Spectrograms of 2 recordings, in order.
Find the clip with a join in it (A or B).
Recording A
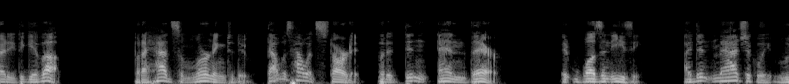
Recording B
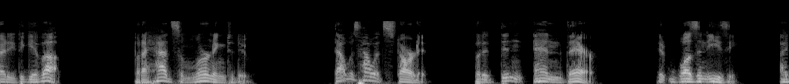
A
